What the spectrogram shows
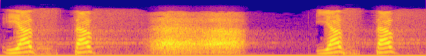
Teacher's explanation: فا کا مخرج کیا ہے؟ اوپر کے سامنے والے دو دانت جو ہیں اس کا کنارہ اور نچلے ہونٹ کا تر حصہ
